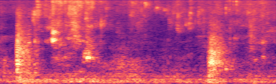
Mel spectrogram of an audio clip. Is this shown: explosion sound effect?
no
